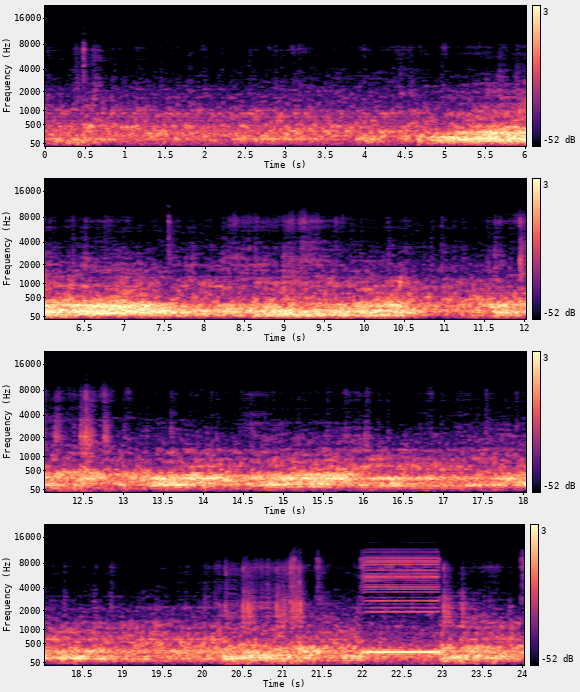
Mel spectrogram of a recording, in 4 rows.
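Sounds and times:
car road and engine rumble: 0:00.0 - 0:24.0.

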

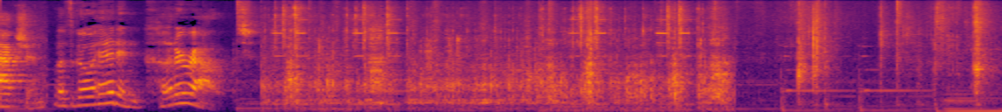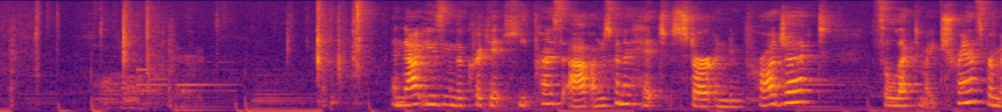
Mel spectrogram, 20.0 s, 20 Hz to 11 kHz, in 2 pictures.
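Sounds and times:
cutting machine carriage moving: 0:02.6 - 0:07.4
background music with bass line: 0:07.4 - 0:13.9.

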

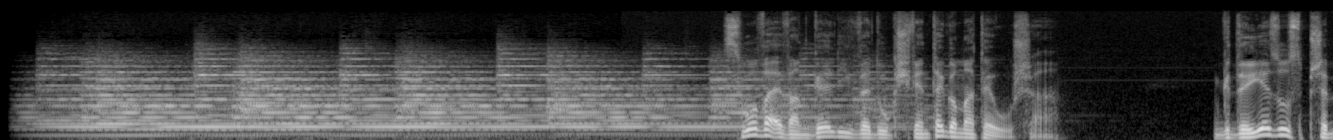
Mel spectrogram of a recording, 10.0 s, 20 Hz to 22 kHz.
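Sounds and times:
bell strikes ringing: 0:00.3 - 0:07.3.

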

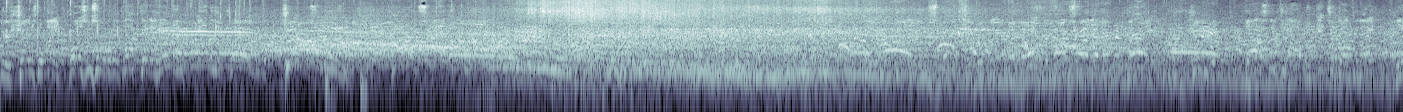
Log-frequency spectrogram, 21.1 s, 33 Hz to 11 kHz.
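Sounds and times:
race car engines passing: 0:00.0 - 0:21.0
tyres skidding: 0:02.4 - 0:21.0
crash noise: 0:07.0 - 0:14.8.

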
